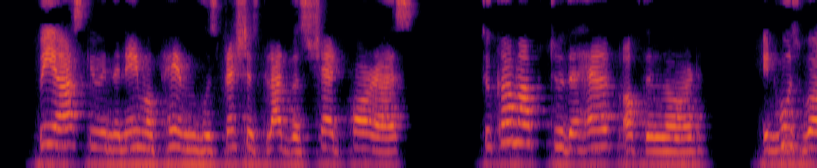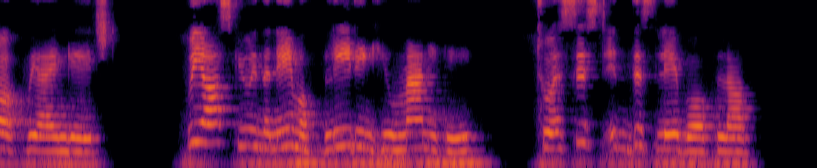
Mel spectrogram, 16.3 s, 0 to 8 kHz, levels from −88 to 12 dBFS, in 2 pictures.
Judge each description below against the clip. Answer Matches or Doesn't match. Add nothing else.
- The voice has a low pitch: Doesn't match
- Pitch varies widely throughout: Doesn't match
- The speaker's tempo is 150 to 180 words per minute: Matches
